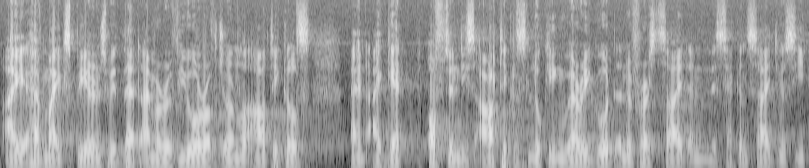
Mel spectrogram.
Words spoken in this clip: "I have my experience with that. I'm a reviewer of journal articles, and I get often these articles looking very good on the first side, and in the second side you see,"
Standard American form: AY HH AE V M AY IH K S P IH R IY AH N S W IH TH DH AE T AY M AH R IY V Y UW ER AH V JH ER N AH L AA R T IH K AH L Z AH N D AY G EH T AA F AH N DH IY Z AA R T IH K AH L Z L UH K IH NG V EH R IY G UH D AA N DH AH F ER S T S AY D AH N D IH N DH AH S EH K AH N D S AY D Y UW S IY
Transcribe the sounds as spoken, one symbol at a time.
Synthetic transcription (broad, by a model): AY HH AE V M AY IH K S P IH R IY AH N S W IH DH AE T AY M AH R IY V Y UW ER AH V JH ER N AH L AA R T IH K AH L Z AH N D AY G EH T AA F AH N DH IY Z AA R T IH K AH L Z L UH K IH NG V EH R IY G UH D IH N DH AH F ER S T S AY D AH N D IH N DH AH S EH K AH N D S AY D Y UW S IY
